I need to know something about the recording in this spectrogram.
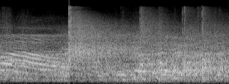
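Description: A sneaker squeaks on the court floor with a short falling squeal, then the rubber handball gives one sharp, loud smack about two-thirds of a second in, followed by a couple of lighter knocks.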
